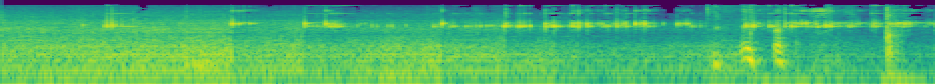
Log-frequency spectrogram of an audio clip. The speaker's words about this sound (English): Ryan has provided us with a sound effect of a Hawking Bell, and here it is.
